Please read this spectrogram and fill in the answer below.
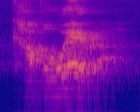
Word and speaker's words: capoeira: But then, because Portuguese is sometimes spelled strangely like this, you occasionally have an EI for the A sound. Capoeira.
